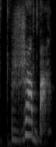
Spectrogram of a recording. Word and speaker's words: żaba: So, żaba, frog, żaba, żaba, żaba. Życie, life, życie. Always pronounced in this way, right?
